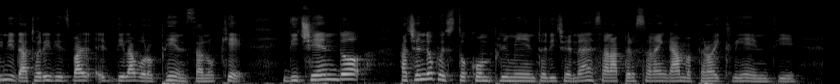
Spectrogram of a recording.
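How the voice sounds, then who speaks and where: At a fairly quick pace, a woman speaks at a fairly low pitch with ordinary pitch variation, in a very clean recording with a silent background. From England. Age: 20s. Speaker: podcast co-host. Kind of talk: casual chat. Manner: fast, talkative.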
